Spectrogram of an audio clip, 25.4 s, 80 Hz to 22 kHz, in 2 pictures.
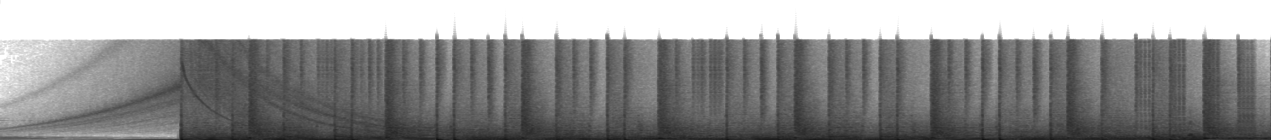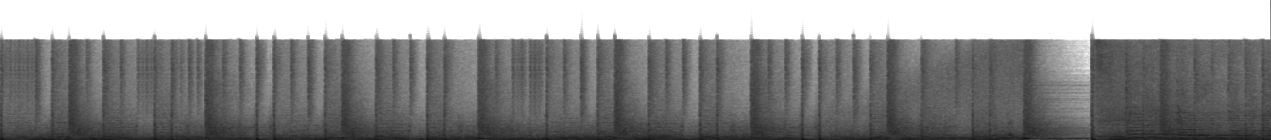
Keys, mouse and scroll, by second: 0.2 click, 0.7 a, 1.3 a, 2.4 Tab, 4.3 click, 6.8 click, 7.4 click, 8.7 click, 9.5 click, 11.6 click, 11.9 middle click, 13.0 right click, 13.8 middle click, 14.6 right click, 15.4 middle click, 16.2 Tab, 16.7 click, 17.4 click, 17.8 click, 18.7 e, 20.5 click, 20.8 shift+click, 21.2 middle click, 21.6 shift+click, 22.0 shift+click, 22.2 middle click, 22.6 shift+click, 22.8 middle click, 24.2 ctrl+z.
